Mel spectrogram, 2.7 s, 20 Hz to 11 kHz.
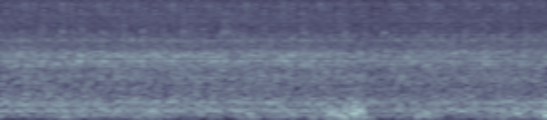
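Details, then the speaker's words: BMW 540i M62 V8 after timing chain guide replacement, one week of driving: steady smooth idle with no chain rattle or slap from the front of the engine, no check engine light or oil leaks; normal idle. "as you can hear the engine runs smooth that's how you do it"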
